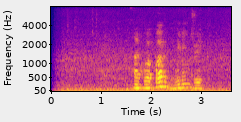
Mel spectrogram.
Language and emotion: Russian, neutral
